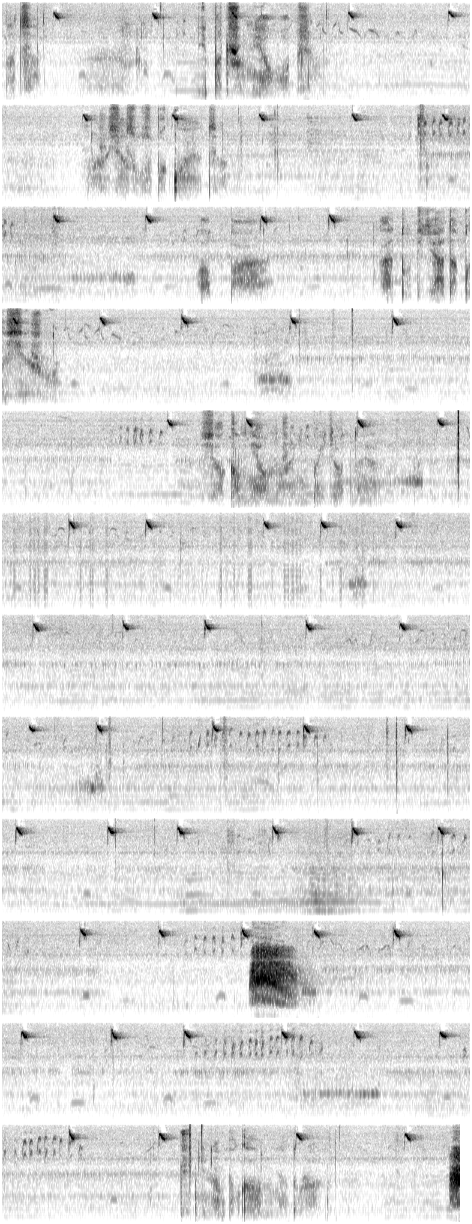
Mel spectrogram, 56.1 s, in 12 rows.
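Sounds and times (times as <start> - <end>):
small bird chirping: 0.0 - 0.7, 1.3 - 4.7, 5.5 - 7.5, 8.1 - 18.3, 19.2 - 54.7, 55.4 - 56.0
louder lower bird call: 44.5 - 45.4.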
